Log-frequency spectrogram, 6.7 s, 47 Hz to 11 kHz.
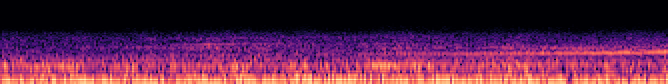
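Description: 2020 Toyota 86's 2.0-litre flat-four engine, breathing through a Corsa cat-back exhaust, pulling under load on track. Its note climbs slowly as the car accelerates, over a constant low rumble.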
